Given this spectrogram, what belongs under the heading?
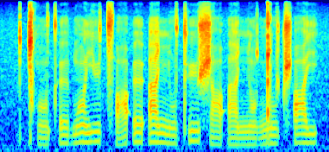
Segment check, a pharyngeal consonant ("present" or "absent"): absent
